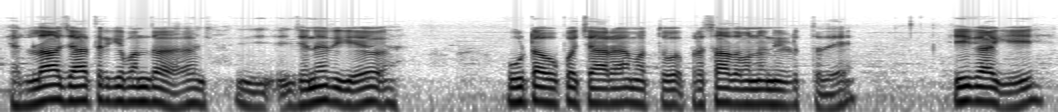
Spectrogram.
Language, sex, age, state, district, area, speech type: Kannada, male, 60+, Karnataka, Koppal, rural, spontaneous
